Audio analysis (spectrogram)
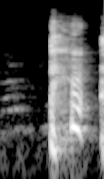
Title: игра сори за кашель :))))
